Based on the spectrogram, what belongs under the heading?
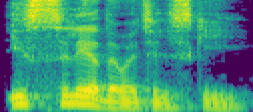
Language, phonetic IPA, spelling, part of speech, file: Russian, [ɪs⁽ʲ⁾ːˈlʲedəvətʲɪlʲskʲɪj], исследовательский, adjective, Ru-исследовательский.ogg
- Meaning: research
